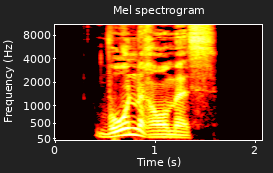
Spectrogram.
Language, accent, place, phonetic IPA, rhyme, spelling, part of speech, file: German, Germany, Berlin, [ˈvoːnˌʁaʊ̯məs], -oːnʁaʊ̯məs, Wohnraumes, noun, De-Wohnraumes.ogg
- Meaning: genitive singular of Wohnraum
